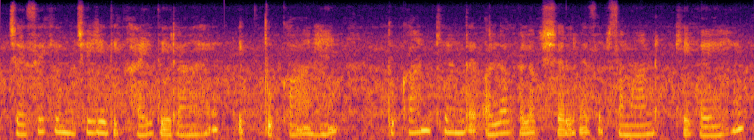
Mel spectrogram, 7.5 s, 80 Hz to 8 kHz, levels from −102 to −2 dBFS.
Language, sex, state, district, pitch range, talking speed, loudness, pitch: Hindi, female, Rajasthan, Nagaur, 215-260 Hz, 185 wpm, -18 LUFS, 240 Hz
